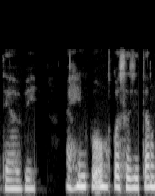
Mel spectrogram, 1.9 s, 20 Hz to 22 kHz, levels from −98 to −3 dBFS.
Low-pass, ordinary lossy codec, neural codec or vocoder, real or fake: none; none; none; real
